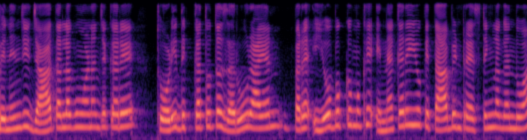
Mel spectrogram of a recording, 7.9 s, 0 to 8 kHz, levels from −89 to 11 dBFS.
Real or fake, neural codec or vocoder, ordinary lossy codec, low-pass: real; none; none; 7.2 kHz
